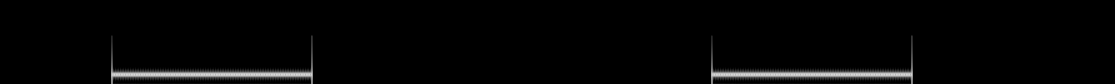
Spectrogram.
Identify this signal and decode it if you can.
Ringback tone (North America), 440 + 480 Hz.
